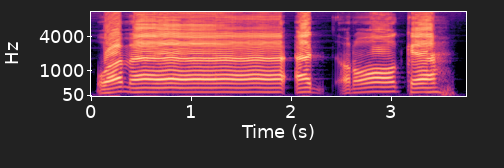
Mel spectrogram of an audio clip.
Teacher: Nah, ini dalnya tidak mantul, maka salah.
